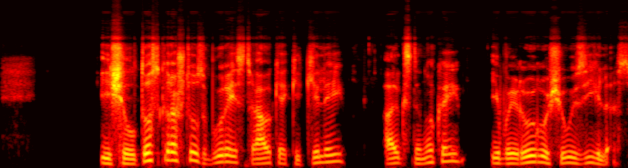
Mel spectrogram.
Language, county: Lithuanian, Vilnius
